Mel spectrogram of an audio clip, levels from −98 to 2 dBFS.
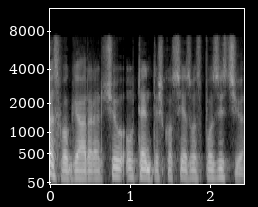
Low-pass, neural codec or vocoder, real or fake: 7.2 kHz; codec, 16 kHz, 0.9 kbps, LongCat-Audio-Codec; fake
